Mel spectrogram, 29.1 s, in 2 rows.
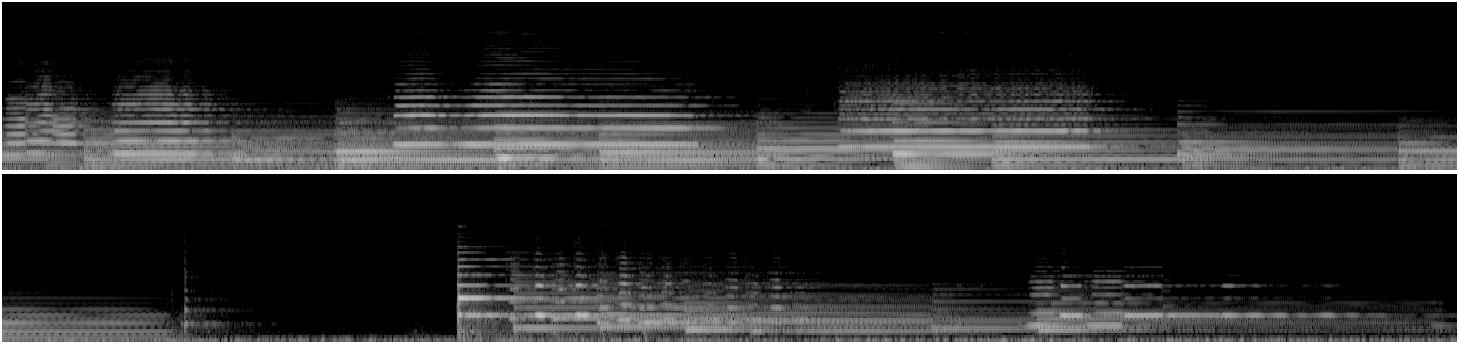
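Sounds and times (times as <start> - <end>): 
flute miniatures: 0.0 - 12.8, 19.1 - 29.1.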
